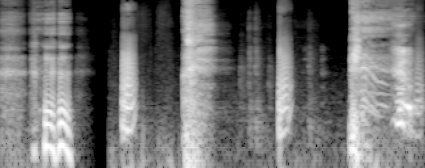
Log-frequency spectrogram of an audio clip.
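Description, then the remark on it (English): A string of about five loud fart sounds in separate bursts, some short and sputtering, others longer and buzzy, with brief pauses between them and no talking. “But a multiple barker. I don't want to try too hard because it might go from a fart to a shark.”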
